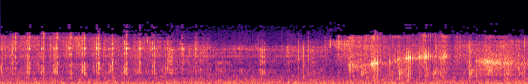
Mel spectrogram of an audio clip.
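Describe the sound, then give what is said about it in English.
Footsteps clump on the wooden planks of a wharf at almost midnight in a steady walking rhythm, each step a dull knock, before rougher creaking and scraping of wood takes over in the last few seconds. No one speaks. “Somebody's coming along the wharf.”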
